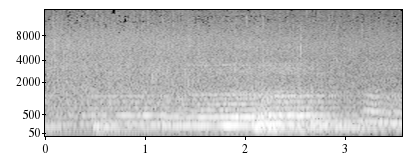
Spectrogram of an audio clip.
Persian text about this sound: و بارانی بر آنها فرو فرستادیم پس بنگر که عاقبت گناهکاران چگونه است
